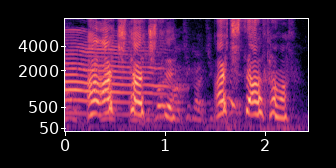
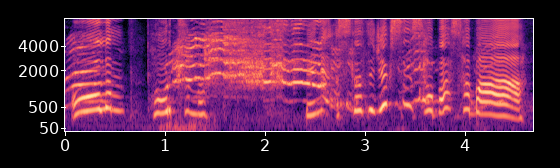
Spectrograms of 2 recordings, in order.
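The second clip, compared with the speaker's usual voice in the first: sudden high shout, slower at the end; startled shout; 10 semitones higher than usual. Real, not acted. Mother being sprayed by son's hose, high startled shout. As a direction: yelp as the water hits.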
